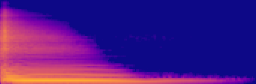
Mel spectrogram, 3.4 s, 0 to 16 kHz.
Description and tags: Dist Chr E rock pm
E (4th) string open, A (5th) string 2nd fret. Down strum. Palm muted.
